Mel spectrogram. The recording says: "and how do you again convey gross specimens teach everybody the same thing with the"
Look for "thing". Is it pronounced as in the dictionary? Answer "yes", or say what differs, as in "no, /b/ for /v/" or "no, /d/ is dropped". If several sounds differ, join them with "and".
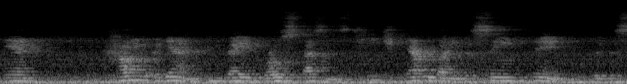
yes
